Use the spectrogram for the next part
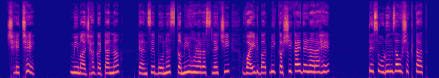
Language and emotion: Marathi, fearful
